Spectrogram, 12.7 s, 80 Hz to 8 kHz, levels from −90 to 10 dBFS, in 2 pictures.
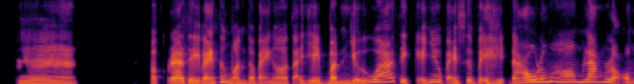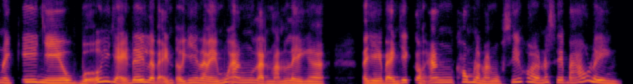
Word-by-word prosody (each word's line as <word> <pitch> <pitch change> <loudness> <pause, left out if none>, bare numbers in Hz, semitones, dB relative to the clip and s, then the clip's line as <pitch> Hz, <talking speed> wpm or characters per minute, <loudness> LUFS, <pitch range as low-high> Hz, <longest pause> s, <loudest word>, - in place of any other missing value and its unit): À. 205 -3 -2 0.8
Thật 190 -1 -4
ra 230 0 +7
thì 225 -5 +3
bản 180 +5 +4
thân 275 -2 +1
mình 210 -3 0
thôi 225 - 0
bạn - - -3
ơi, 220 0 0
tại 185 - -2
vì 190 -2 +2
bệnh 180 +1 +1
dữ 185 -1 +1
quá 280 +5 +2
thì, 245 - +1
kiểu 205 - -5
như, 255 +1 -1
bạn 185 -7 -1
sẽ 245 +6 -2
bị 225 +2 -2
đau, 245 +3 +4
đúng 295 +4 +3
hông? 270 -5 -1
Lăn 260 +1 +2
lộn 250 -2 -1
này 220 - -2
kia 265 +1 0
nhiều 220 -3 +2
bữa 205 - -1
như 360 - +3
vậy - - +2
đi, 255 +1 +3
là 225 -3 +2
bạn 205 - -2
tự 185 - -3
nhiên 225 +5 -3
là 205 - +3
bạn 180 -1 +3
muốn 260 - -3
ăn 235 -2 0
lành 180 -5 +2
mạnh 190 +3 -3
liền 185 -2 0
à, 180 -1 0 0.4
tại 195 - 0
vì 200 -1 +2
bạn 180 -1 +2
chỉ 240 - -1
cần 225 -5 -5
ăn 240 +2 -1
không 265 +1 -3
lành 235 -5 -1
mạnh 180 +1 -2
một 190 -2 -6
xíu 280 +4 -5
thôi 265 -7 -1
nó 245 +3 -5
sẽ 245 -1 -5
báo 250 +11 -4
liền. 220 - 0
225 Hz, 290 wpm, -21 LUFS, 195-255 Hz, 0.8 s, ra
